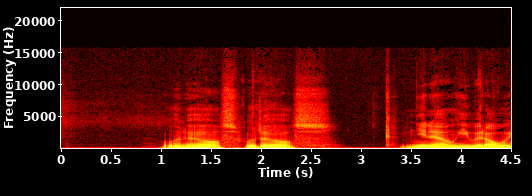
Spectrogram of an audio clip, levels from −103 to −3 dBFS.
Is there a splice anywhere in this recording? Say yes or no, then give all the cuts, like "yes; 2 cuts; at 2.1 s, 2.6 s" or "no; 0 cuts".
yes; 1 cut; at 3.3 s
